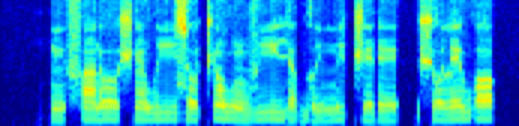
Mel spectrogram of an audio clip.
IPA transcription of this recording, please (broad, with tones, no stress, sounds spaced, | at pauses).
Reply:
k͡p ĩ˨ f ã˧ ɾ oː˦˨ ʃ ɛ̃˧ w iː˧ z o˧ t͡ʃ ɔ̃˦ w ũ˨ v iː˧ j ɛ˨ ɡʷ iː˨ m i˦ t͡ʃ e˧ ɾ e˧ | ʃ o˧ l e˦ w ɔ˦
